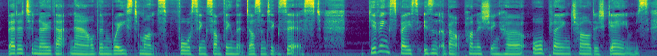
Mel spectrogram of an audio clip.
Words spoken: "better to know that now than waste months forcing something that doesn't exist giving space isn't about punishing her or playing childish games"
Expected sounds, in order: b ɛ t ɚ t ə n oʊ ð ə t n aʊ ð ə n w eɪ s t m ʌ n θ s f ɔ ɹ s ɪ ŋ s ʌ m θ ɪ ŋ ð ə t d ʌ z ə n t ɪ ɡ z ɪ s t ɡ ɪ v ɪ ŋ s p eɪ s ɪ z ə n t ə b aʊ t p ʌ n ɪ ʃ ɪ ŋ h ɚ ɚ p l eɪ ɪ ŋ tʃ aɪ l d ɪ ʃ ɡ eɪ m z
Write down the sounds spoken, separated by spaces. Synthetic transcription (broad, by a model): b ɛ t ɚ t ə n oʊ ð ə t n aʊ ð ə n w eɪ s t m ʌ n θ s f ɔ ɹ s ɪ ŋ s ʌ m θ ɪ ŋ ð ə t d ʌ z ə n t ɪ ɡ z ɪ s t ɡ ɪ v ɪ ŋ s p eɪ s ɪ z ə n t ə b aʊ t p ʌ n ɪ ʃ ɪ ŋ ɚ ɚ p l eɪ ɪ ŋ tʃ aɪ l d ɪ ʃ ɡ eɪ m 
